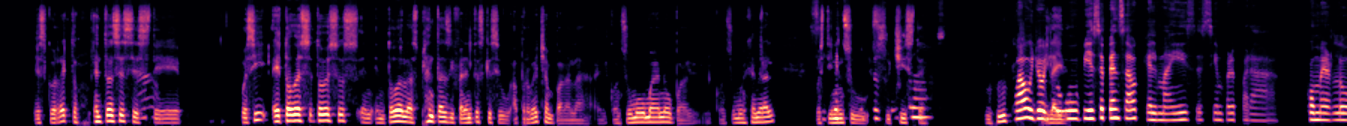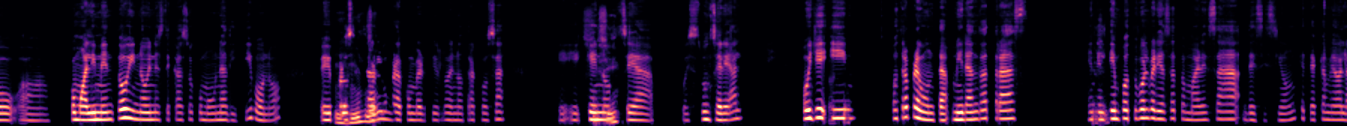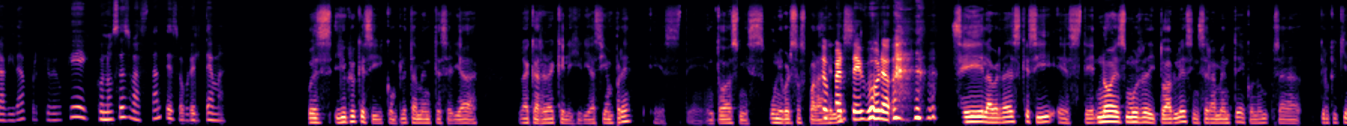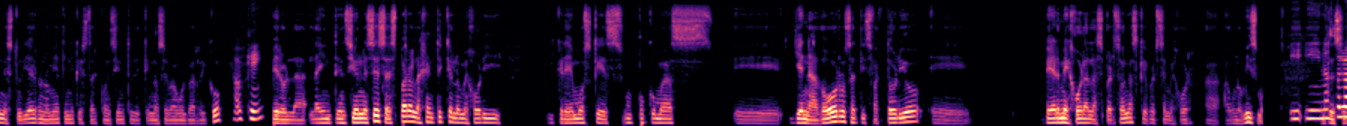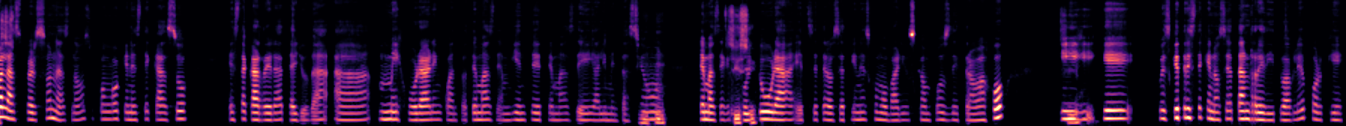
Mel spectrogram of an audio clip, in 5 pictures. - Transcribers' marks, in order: other background noise; chuckle
- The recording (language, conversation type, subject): Spanish, podcast, ¿Qué decisión cambió tu vida?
